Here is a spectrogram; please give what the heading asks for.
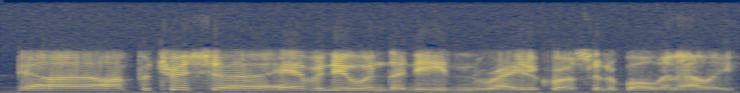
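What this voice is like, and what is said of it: New York accent. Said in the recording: “my New York accent must have gotten away”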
